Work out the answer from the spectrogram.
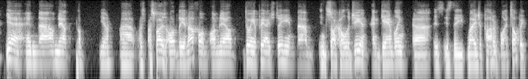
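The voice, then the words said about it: Australian accent. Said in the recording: “obviously my accent, I'm in Australia”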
